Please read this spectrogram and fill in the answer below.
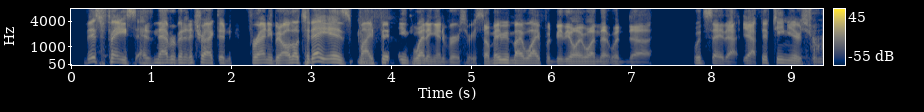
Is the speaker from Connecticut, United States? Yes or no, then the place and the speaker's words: yes; Connecticut, United States; moved away; I grew up in Connecticut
